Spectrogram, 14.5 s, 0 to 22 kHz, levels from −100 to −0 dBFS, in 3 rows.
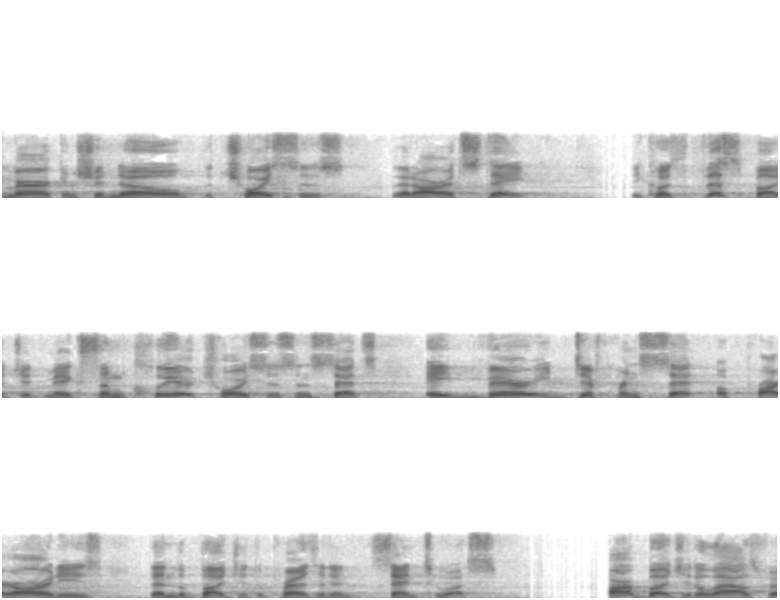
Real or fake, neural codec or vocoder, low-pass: real; none; 7.2 kHz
